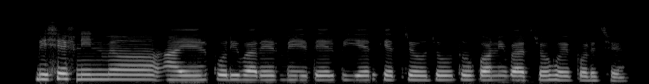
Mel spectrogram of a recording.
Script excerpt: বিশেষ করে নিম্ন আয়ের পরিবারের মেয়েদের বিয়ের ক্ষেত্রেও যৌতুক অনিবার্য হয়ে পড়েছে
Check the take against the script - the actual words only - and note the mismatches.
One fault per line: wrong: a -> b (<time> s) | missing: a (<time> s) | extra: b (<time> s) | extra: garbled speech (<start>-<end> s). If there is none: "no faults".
missing: করে (0.7 s)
